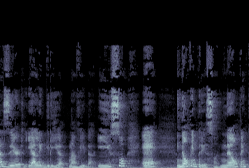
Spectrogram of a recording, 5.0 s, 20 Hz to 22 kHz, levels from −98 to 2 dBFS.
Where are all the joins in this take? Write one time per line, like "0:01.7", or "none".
0:03.5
